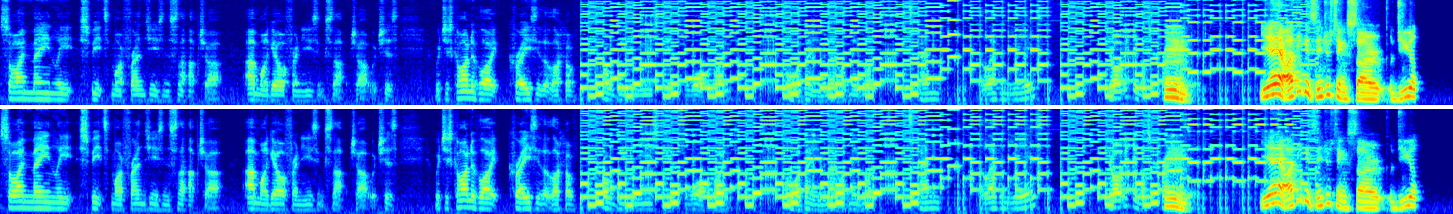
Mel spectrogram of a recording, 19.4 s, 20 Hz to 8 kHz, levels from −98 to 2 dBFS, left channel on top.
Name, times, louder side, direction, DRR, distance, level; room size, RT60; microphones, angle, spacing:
voice 1, 0.0-2.9 3.3-5.6 5.9-7.7 7.9-9.7 10.5-11.6 12.1-12.6 13.0-13.9 14.7-15.9, right 1 dB, 45° right, 1.0 m, -47 dB
sound 1, 7.7-17.6, left 2 dB, ahead, 1.0 m, -36 dB
voice 2, 15.5-15.9 16.8-18.9, left 7 dB, 65° left, 0.4 m, -23 dB
5.0 x 2.2 x 2.7 m
head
